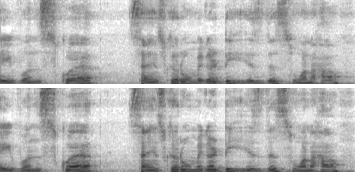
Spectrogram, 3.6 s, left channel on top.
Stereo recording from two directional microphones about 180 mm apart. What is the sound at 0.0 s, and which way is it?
Speech, 55° right (ahead or behind).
